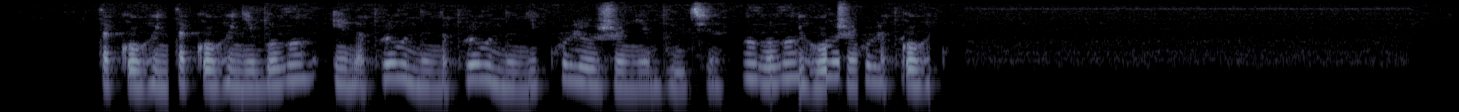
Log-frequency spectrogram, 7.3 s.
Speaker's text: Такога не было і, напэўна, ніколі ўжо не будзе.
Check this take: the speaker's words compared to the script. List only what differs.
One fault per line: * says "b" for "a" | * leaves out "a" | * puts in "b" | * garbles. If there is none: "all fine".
* puts in "такога"
* puts in "напэўна"
* garbles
